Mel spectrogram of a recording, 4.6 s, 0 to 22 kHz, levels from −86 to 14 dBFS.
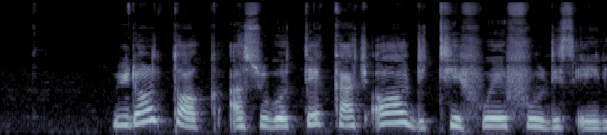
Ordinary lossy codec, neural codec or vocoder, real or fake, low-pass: none; none; real; none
